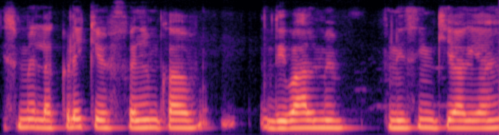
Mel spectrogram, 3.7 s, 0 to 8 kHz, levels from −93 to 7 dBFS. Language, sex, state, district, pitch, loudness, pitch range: Hindi, male, Jharkhand, Deoghar, 170 Hz, -16 LUFS, 170-180 Hz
